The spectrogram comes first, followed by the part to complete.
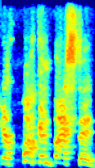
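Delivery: play-acted, shouted, shocked outburst. Retelling what their nana shouted in shock, retelling a shout. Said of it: "She honestly shouted like".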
